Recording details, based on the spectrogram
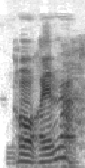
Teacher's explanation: now you sounded slightly up on the tone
